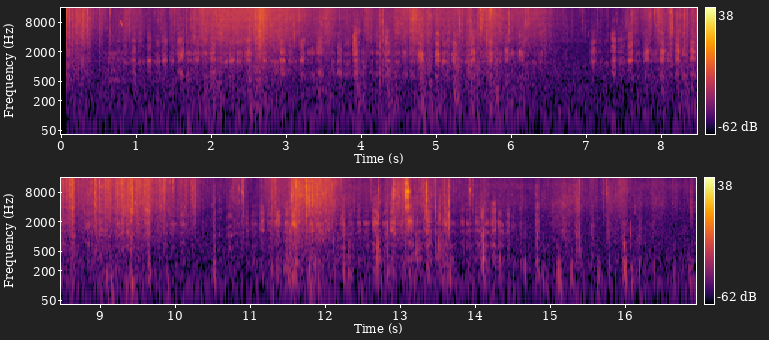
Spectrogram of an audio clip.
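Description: Border terrier panting and sniffing with its nose in a hole under tree roots, with scratching and snapping of shredded bark and wood as it digs and tears at the roots after a hidden animal.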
